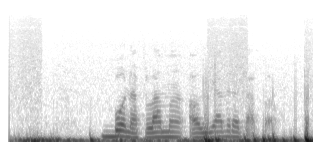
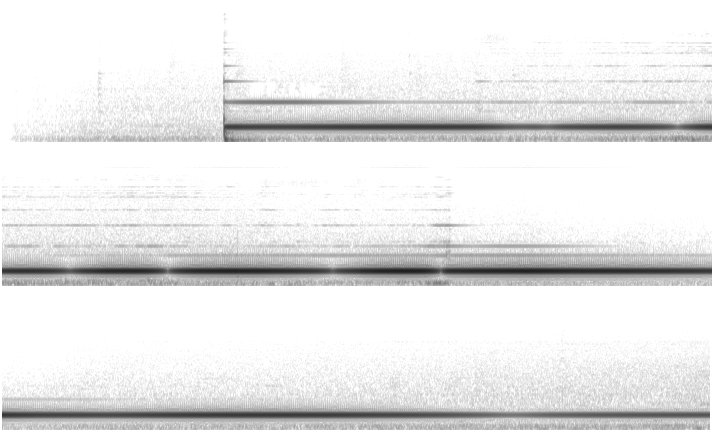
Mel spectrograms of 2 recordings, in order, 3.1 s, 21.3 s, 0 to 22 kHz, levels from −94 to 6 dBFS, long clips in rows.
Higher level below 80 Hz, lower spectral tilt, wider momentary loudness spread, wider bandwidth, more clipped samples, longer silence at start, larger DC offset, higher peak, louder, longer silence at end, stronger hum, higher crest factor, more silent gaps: first, -20 dBFS vs -62 dBFS; first, -11.5 dB/octave vs -9 dB/octave; second, 11 LU vs 20 LU; first, 1.5 kHz vs 1.2 kHz; neither; second, 0.05 s vs 2.2 s; neither; first, 0 dBFS vs -6 dBFS; second, -26 LUFS vs -16 LUFS; about the same, 0 s vs 0 s; neither; first, 18 dB vs 12 dB; neither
